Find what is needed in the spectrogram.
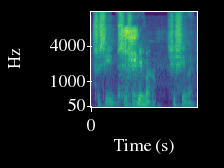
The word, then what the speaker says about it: Tsushima: Tsushima, am I saying that right? – Tsushima.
